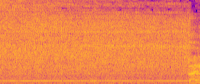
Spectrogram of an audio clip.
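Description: Room tone: a steady single-pitched mechanical hum over an even hiss, with a man's voice starting a word just before the end.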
